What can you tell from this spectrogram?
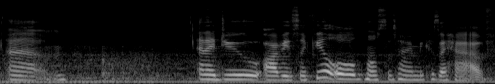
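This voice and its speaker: A woman's voice: medium pitch, steady tone, a little slow, dark tone, slight background noise. A woman in her thirties hosting a casual late-night live stream at home, reading viewer comments in a rambling, apologetic way with lots of "um"s, close to her phone. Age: 30s. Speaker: livestream host. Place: at home at night, lit by a flashlight. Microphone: phone camera held close.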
